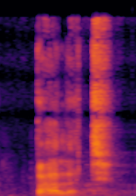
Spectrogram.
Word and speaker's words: ballot: Ballot. And the pronunciation is ballot. Not ballot. Ballot.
